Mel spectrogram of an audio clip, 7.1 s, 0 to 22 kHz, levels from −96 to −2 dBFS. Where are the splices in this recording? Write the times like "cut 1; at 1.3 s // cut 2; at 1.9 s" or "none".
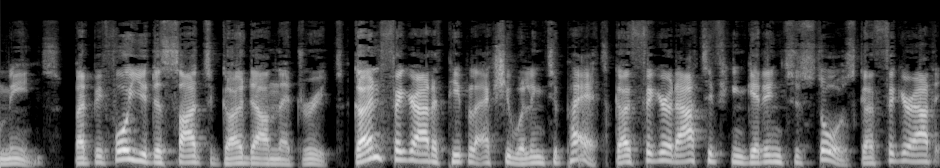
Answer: cut 1; at 2.6 s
